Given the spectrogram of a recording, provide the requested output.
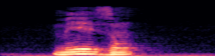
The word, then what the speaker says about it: maison: le Son ze s maison ici S se trouve entre I et o qui sont bien de voyelles et on entend bien le son ze maison classe ici on a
